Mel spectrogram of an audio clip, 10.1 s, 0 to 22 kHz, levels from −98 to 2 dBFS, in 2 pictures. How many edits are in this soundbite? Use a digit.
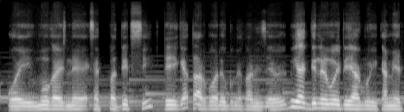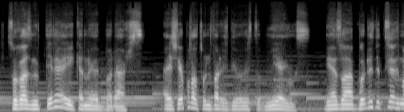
0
